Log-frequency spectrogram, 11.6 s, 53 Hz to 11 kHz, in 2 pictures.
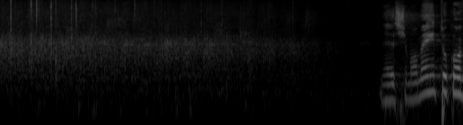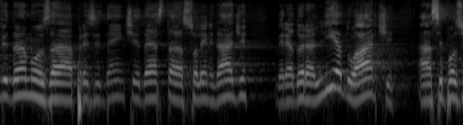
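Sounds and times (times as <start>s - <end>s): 
audience clapping for a band: 0.0s - 4.3s
speech: 4.8s - 11.5s.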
